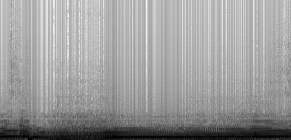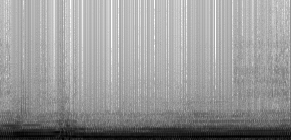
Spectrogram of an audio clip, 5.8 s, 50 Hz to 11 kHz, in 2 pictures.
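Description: Ferrari 458 Italia's naturally aspirated V8 accelerating, heard from inside the cabin: its pitch climbs steadily, dropping sharply twice, about a third of a second in and again past the middle, as the gearbox shifts up.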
